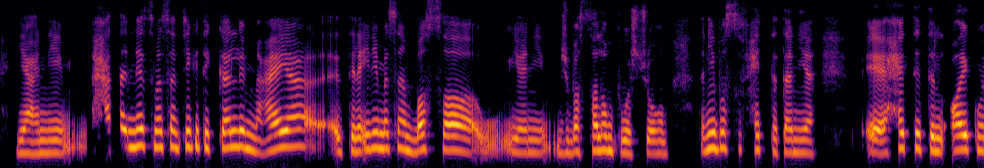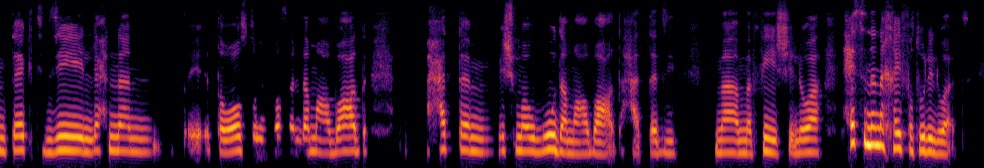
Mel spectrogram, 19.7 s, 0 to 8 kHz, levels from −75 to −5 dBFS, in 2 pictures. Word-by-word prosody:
يعني، 180 0 -2 0.2
حتى 270 +3 -1
الناس 275 +1 +3
مثلًا 260 0 +2
تيجي 265 +2 +1
تتكلم 250 0 +2
معايا، 255 - +2 0.2
تلاقيني 210 +5 +1
مثلًا 240 0 0
باصّة 220 -1 +3
ويعني 185 -1 -5
مش 180 - -7
باصة 200 +3 0
لهم 215 0 +2
في 185 - -7
وشهم، 175 0 -3 0.3
تلاقيني 240 +4 +3
باصّة 235 -2 -4
في - - -18
حتة 220 -3 -5
تانية، 185 -1 -3 0.5
آآ - - +4
حتة 240 -2 +1
الeye 220 +3 +3
contact 220 +2 -1 0.2
دي، 215 0 +5
اللي 195 +1 0
إحنا 210 -1 -2
ن 190 -1 -6 0.4
التواصل 210 - -1
البصري 195 0 -7
ده 200 - +1
مع 195 -3 -4
بعض، 200 +3 +1 0.7
حتى 215 -4 -3
مش 215 0 -6
موجودة 205 0 +3
مع 170 -1 -3
بعض، 170 -2 -1
حتى 180 - -6
دي 175 -1 -10 0.4
ما 185 -1 -1
ما 180 0 -2
فيش، 180 -1 -1
اللي 185 - -2
هو 190 0 +2 0.2
تحسِّ 320 0 +2
إن 295 - +10
أنا 290 -1 +8
خايفة 240 -5 0
طول 210 0 +2
الوقت، 180 - -2
205 Hz, 160 wpm, -23 LUFS, 185-235 Hz, 0.7 s, إن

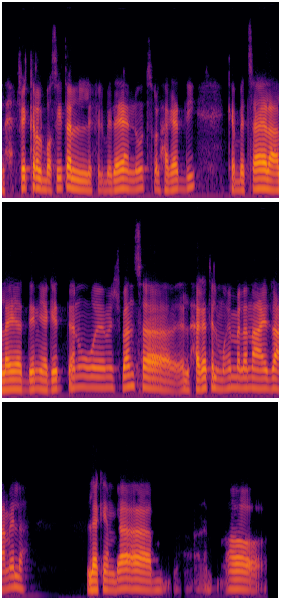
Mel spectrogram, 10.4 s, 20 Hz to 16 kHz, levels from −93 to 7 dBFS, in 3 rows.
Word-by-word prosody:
الفكرة 155 +1 0
البسيطة 150 +3 +2
اللي 130 -5 0
في - - -22
البداية 130 +4 +1
الnotes 145 +3 -7
والحاجات 130 +1 -1
دي، 155 +6 -9 0.4
كانت 125 - -5
بتسهِّل 140 +2 +5
عليّا 130 +2 +4
الدُنيا 135 +1 -1
جدًا 140 +4 -2
ومش 155 -1 -4
بانسى 165 0 0 0.5
الحاجات 125 +5 +1
المهمة 150 0 -4
اللي 150 0 0
أنا 150 0 0
عايز 145 0 +1
أعمِلها. 150 +2 -2 0.7
لكن 130 -1 0
بقى 140 -2 +2
ب 125 0 -14 0.8
آه. 135 -1 -2
140 Hz, 145 wpm, -24 LUFS, 130-150 Hz, 0.8 s, بتسهِّل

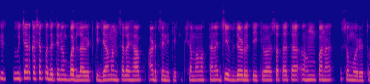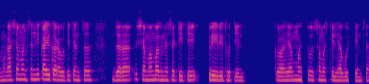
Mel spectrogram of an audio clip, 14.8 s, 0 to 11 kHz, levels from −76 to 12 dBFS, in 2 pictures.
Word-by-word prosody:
वि 230 - +2 0.3
विचार 235 +2 +4
कशा 230 +1 +3
पद्धतीने 195 -3 +3 0.2
बदलावेत, 165 -2 +4
की 180 - 0
ज्या 175 +2 +4
माणसाला 180 0 +1
ह्या 170 0 +3 0.3
अडचण 170 0 -1
येते, 160 0 -6 0.2
क्षमा 170 0 -4
मागताना 175 +1 -2
जीभ 195 -4 +5
जड 180 -1 +6
होते 175 0 0
किंवा 170 -1 +2
स्वतःचा 180 0 +2
अहंपणा 175 -1 -1 0.3
समोर 170 -3 0
येतो. 155 0 -3
मग 160 +1 -5
अशा 185 +4 -2
माणसांनी 195 +1 -1
काय 190 - +7
करावं, 165 -2 +2
की 175 - -4
त्यांचं 175 0 -2 0.5
जरा 170 0 +2
क्षमा 180 -4 0
मागण्यासाठी 170 -1 -1
ते 170 +1 0 0.3
प्रेरित 165 -3 +2
होतील 150 -2 -4 0.6
किंवा 155 -1 0
ह्या 165 +1 0
महत्त्व 170 +1 -2
समजतील 165 -2 -3
ह्या 155 - 0
गोष्टींच्या? 150 -1 -8
170 Hz, 160 wpm, -29 LUFS, 165-180 Hz, 0.6 s, काय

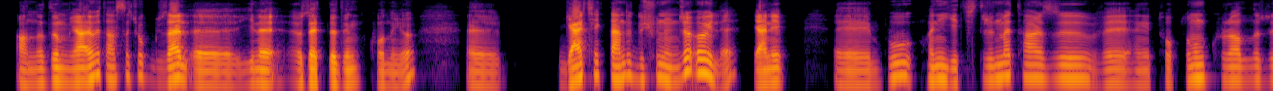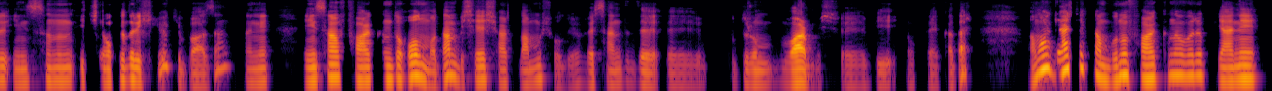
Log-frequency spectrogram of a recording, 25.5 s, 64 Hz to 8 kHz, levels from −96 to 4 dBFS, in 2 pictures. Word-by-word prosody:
Anladım. 105 +2 -1
Ya, 110 +1 +8
evet 145 +1 +3
aslında 125 +4 -4
çok 135 -6 -9
güzel, 115 +4 +8
eee, 95 -2 0
yine 100 +2 0 0.3
özetledin 100 0 +2
konuyu. 90 -1 -5 0.5
Eee, 90 -1 -5 0.6
gerçekten 125 +3 +6
de 150 -3 -6
düşününce 120 +5 0
öyle. 165 -2 +3 0.2
Yani, 105 +2 +5 0.5
eee, 95 0 -4 0.2
bu, 140 0 -2
hani, 120 0 -1
yetiştirilme 120 +6 -3
tarzı 125 -2 -1
ve, 100 0 -3
hani, 100 0 -10
toplumun 115 +4 -3
kuralları 115 -1 -5
insanın 110 +2 -9
içine 105 0 -12
o 105 - -4
kadar 115 +1 -3
işliyor 240 - -6
ki - - -20
bazen, 195 - -10
hani, 105 +1 -9 0.3
insan 120 +4 +2
farkında 120 +1 -2
olmadan 135 -1 0
bir - - -14
şeye 120 +2 -4
şartlanmış 100 +2 -10
oluyor 85 +6 -23
ve 90 - -9
sende 95 +1 -13
de, 90 -2 -7
eee, 85 -1 -20 0.3
bu - - -31
durum 95 0 -11
varmış, 105 0 +4
eee, 85 0 -20
bir 90 0 -16
noktaya - - -24
kadar. - - -10 0.6
Ama 205 +5 +5
gerçekten 195 - +1
bunun 145 +7 +1
farkına 145 +2 -1
varıp. 150 0 -4
Yani, 120 +2 +1
115 Hz, 135 wpm, -24 LUFS, 100-130 Hz, 0.6 s, Ya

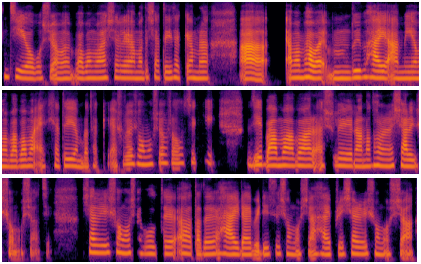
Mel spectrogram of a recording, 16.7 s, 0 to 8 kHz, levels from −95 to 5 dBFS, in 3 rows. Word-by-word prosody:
জি, 235 - -3 0.2
অবশ্যই। 185 +2 -3
আমার 185 +1 -1
বাবা-মা 195 +1 -1
আসলে 205 -1 -2
আমাদের 190 +2 -4
সাথেই 190 -2 -2
থাকে। 200 - -4
আমরা 190 -1 +1 0.5
আ - - +10 0.6
আমার 205 +1 +3
বাসায়, 195 -3 +7
উম 185 0 -1
২ 210 0 +3
ভাই, 205 -2 +7 0.2
আমি, 190 0 0
আমার 185 0 0
বাবা-মা, 195 +2 +1
একসাথেই 200 +1 -4
আমরা - - -4
থাকি। - - -12
আসলে - - -5
সমস্যা 250 +4 -3
সহ - - -3
হচ্ছে 280 - -8
কি, 330 - -9 0.6
যে - - -1 0.2
বাবা 215 0 +4
আবার 205 0 +3
আসলে 210 0 -5 0.2
নানা 190 0 +2
ধরনের 200 -1 -1
শারীরিক 195 0 +2
সমস্যা - - -6
আছে। - - -10 0.5
শারীরিক 235 0 0
সমস্যা 225 -1 -2
বলতে 205 0 -5 0.2
আ - - +1 0.2
তাদের 195 0 -1 0.2
হাই-ডায়াবেটিস 190 0 +1
এর - - -6
সমস্যা, 195 0 -4
হাই-প্রেশার 195 +2 -1
এর 205 - -5
সমস্যা, 195 +1 -3
200 Hz, 165 wpm, -24 LUFS, 190-210 Hz, 0.6 s, আ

